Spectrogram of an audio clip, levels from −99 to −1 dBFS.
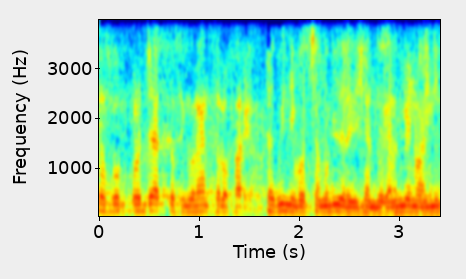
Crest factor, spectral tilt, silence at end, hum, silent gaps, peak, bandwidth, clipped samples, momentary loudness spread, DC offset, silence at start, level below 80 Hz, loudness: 14 dB; -11.5 dB/octave; 0 s; none; none; -4 dBFS; 4 kHz; under 0.1%; 5 LU; under 0.1%; 0 s; -48 dBFS; -18 LUFS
